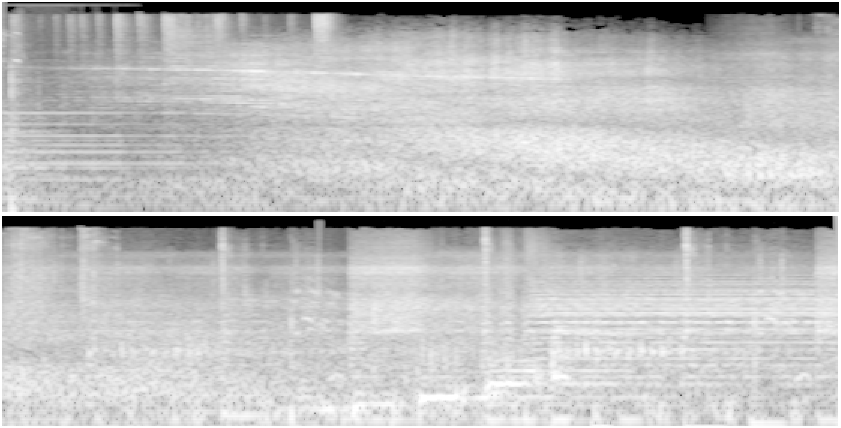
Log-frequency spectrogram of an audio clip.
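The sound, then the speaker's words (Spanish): An airplane taking off: a loud, steady roar of engines builds, with a high whine sliding through it, and a few thumps and tonal sounds join near the end. “Para tener un viaje placentero con nosotros, les recomendamos ponerse cómodos, solicitar su trago de cortesía, cerrar los ojos y disfrutar de este vuelo especial por el primer aniversario de Música para Volar. Despegamos.”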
